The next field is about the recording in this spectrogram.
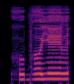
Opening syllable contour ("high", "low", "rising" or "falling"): low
